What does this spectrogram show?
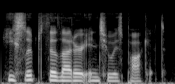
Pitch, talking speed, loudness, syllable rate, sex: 175 Hz, 240 wpm, -16 LUFS, 7.4 syllables/s, female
